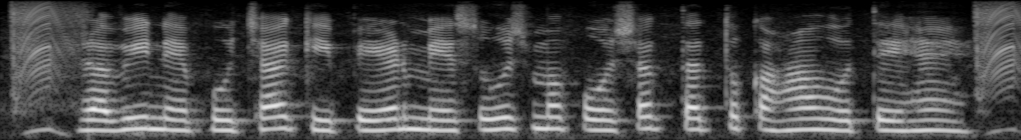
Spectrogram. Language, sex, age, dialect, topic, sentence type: Hindi, female, 18-24, Marwari Dhudhari, agriculture, statement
